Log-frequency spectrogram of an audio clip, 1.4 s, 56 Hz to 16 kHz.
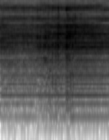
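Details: Marantz 7 clone tube preamp with inputs shorted to ground and only the preamp board in circuit: constant low buzz with a bright edge, picked up from the nearby power transformer; mains hum.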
